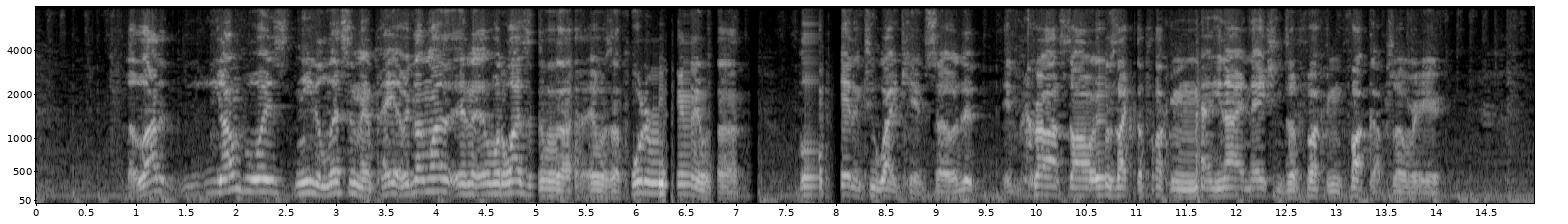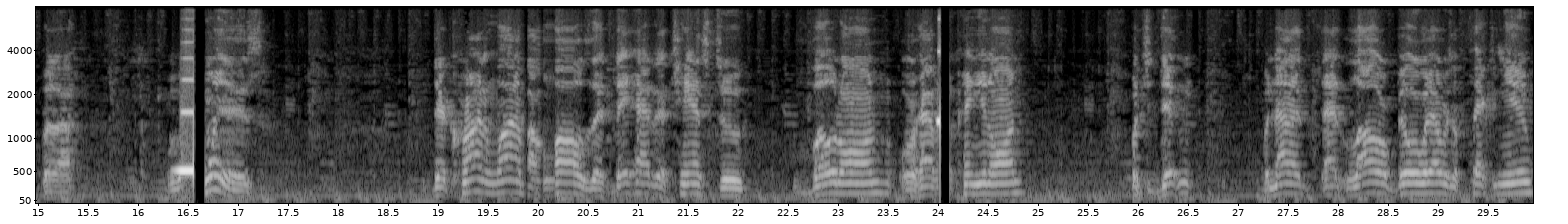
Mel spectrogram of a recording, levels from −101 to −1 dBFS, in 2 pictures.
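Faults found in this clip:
Repeated packet loss (robotic sound) at 4.94–8.06 s, 10.50–11.66 s and 19.54–20.37 s. The jitter buffer stretches the last audio over each hole, giving choppy, robotic sound. There are 19, 11 and 5 gaps, the longest 141 ms.

Unstable filter at 16.32–16.67 s and 23.97–24.11 s. A recursive filter diverges, so a tone near 500 Hz, then near 1.5 kHz, swells over 230 ms and 39 ms. Dropouts of 119 ms and 99 ms follow.

The WebRTC call path shows a cutoff at 8 kHz, which fits G.722 at 64 kbps.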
